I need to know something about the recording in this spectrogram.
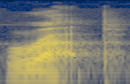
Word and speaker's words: wrap: the project soon and remember the W is actually silent in the word rap now I'd like to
